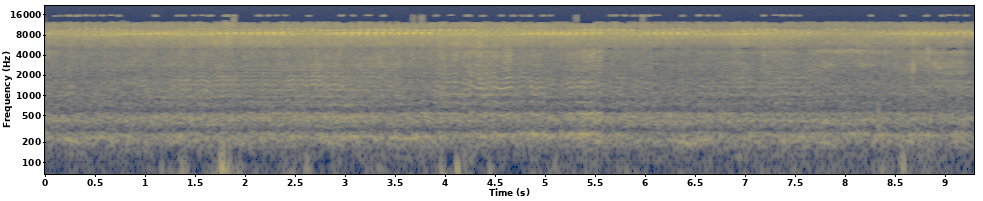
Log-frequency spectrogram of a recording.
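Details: Honey bees buzzing at an open hive during an autumn inspection in Australia, colony that has swarmed; a steady dense hum with a low drone band, occasional faint knocks of frames being handled.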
